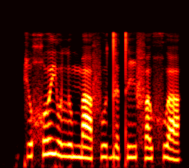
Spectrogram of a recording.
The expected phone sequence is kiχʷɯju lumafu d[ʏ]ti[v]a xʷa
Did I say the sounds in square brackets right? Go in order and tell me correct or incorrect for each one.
incorrect, incorrect

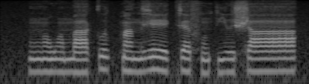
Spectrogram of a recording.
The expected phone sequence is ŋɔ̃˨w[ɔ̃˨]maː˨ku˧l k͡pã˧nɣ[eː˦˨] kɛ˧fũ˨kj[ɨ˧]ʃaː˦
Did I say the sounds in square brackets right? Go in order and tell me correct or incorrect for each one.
correct, correct, correct

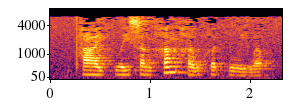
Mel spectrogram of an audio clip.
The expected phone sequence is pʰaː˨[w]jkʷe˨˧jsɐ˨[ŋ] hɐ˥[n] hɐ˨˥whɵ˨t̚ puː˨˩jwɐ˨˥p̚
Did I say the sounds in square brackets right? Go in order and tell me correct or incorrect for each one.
incorrect, correct, incorrect

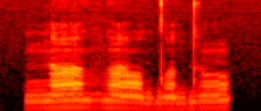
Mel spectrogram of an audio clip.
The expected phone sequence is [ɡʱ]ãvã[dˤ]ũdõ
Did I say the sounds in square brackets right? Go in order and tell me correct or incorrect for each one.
incorrect, correct

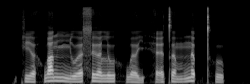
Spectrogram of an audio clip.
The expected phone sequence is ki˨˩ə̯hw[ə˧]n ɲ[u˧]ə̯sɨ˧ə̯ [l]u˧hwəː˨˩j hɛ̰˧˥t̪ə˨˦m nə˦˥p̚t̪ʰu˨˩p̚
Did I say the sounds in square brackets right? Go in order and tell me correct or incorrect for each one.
incorrect, incorrect, correct

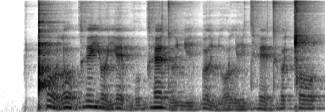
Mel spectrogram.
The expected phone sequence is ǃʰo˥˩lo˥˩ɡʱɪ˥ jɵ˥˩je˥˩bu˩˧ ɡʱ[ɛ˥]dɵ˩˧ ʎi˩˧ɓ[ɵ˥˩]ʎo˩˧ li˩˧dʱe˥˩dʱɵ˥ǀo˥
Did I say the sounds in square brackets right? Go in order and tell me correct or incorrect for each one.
correct, correct

